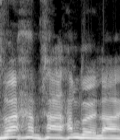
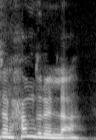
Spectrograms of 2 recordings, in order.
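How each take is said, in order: First: It is said in a reluctant, grudging tone. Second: It is said in a sincere, grateful tone. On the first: The speaker is complaining rather than praising God. The speaker calls it wrong. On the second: The speaker truly praises God. The speaker calls it right.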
